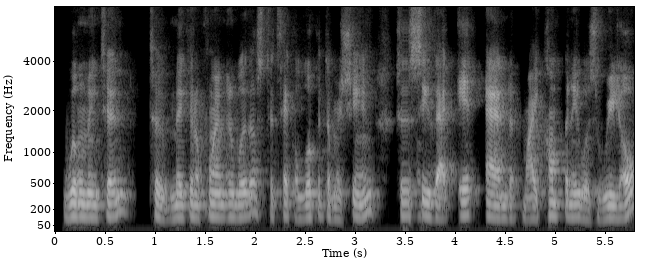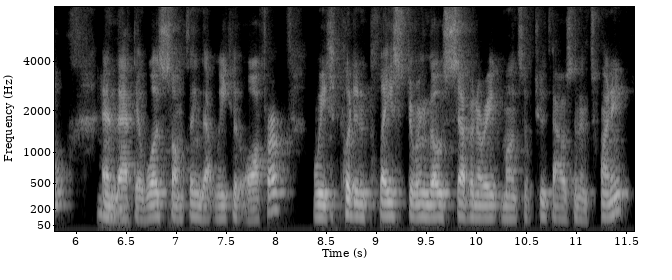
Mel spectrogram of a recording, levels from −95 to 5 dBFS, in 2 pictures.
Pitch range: 110-125 Hz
